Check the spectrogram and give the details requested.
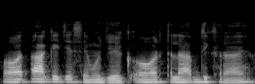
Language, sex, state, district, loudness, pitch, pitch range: Hindi, male, Himachal Pradesh, Shimla, -20 LUFS, 110 Hz, 100-115 Hz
